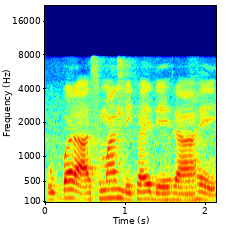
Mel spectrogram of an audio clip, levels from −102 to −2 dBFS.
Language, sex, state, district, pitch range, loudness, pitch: Hindi, female, Gujarat, Gandhinagar, 130-155 Hz, -14 LUFS, 140 Hz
